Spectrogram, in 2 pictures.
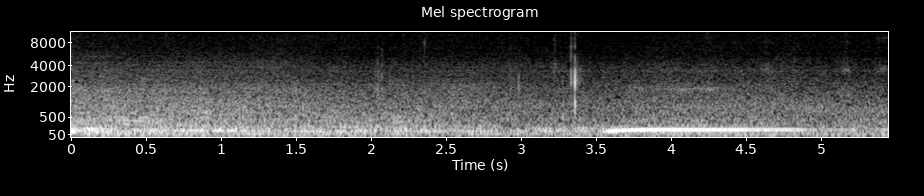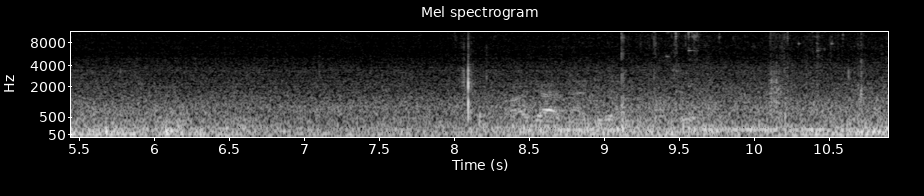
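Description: Car engine idling with a steady low hum that steps up a little in pitch about three and a half seconds in and settles back a second or so later. Two sharp clicks come over it, one early and one near the end.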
